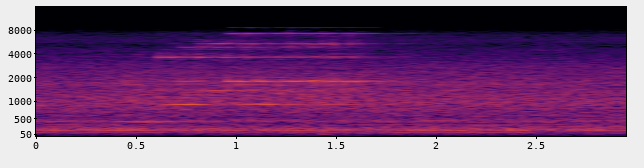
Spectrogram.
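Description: A soft electronic notification chime with a few thin tonal beeps rising briefly over a faint steady background hum, heard during an online conference with no talking.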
